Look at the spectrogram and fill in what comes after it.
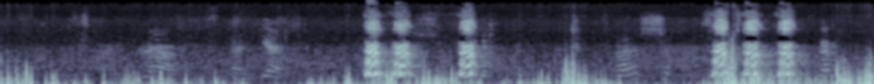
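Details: Alaskan Malamute during training, giving clusters of short, harsh barks, three in quick succession and later another quick run of three, with a person talking and low rumbling noise throughout.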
